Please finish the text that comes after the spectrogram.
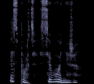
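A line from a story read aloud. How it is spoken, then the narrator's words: Whisper. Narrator (Russian): шепнула снова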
